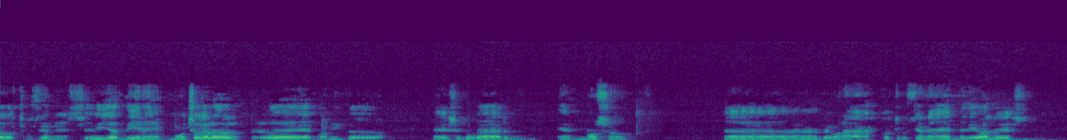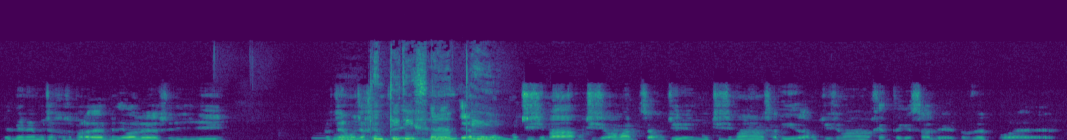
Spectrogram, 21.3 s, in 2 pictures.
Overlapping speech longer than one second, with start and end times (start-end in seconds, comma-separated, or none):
14.0-15.8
